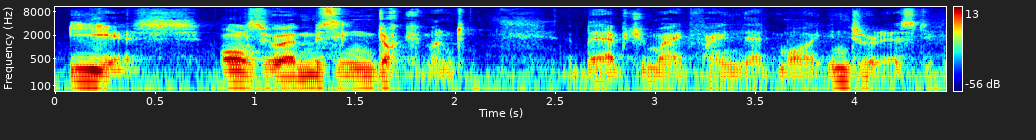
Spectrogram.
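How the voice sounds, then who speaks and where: An actor playing a shrewd gentleman investigator in a radio drama, deliberate, wry and probing in manner. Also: low-pitched, very animated, slightly rough, full character voice. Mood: wry, courteous. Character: shrewd, mannered gentleman sleuth questioning suspects.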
